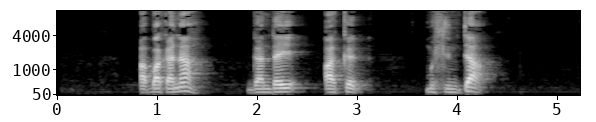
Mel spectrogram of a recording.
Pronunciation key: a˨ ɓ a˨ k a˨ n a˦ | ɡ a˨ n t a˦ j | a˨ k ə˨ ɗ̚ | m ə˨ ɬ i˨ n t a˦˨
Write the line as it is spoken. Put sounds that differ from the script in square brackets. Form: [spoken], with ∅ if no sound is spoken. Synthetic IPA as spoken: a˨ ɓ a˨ k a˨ n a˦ | ɡ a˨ n [d] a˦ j | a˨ k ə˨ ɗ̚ | m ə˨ ɬ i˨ n t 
